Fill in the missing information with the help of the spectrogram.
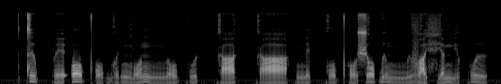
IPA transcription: t ɨ˥˨ pː e˩˧ ʔ o˥˨ pʼ o˩ ɡʷ e˩˧ ŋ͡m o˩˥ nː o˩˧ kʷ ɨ˩˧˩ kː a˩˧ kː a˩˧˩ | n e˩˧ kː o˩˥ pʰ o˩ ʃ o˥˨ ɓ ɨ˥˨ mː ɨ˩˧ v a˩˧ fʲ a˩˥ mʲ e˩˥ kʷ ɨ˥˨

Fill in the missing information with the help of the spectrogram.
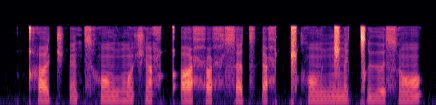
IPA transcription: qʰ ɛ t͡ʃʼ ɛ̃ t͡sʰ ɔ̃ ɡ m ɔ̃ ʃ ã ħ qʼ a ħ ɔ ħ s a t͡sʼ ɛ ħ ǁʰ ɔ̃ ɡ ŋ͡ǁ ɛ ǀ ɨː ə̯ s ɔ̃

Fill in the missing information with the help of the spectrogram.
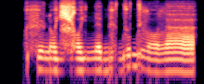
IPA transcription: fʲ ɔ ɳ ɾ ɔ j ʑ ɔ j n ɛ bʲ ɔ d̪ ʊ d̪ ɪ l ɔ l a

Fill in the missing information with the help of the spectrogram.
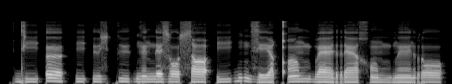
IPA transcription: d i ʔ œ | i ʔ y z k y ɡ ɛ̃ n ɛ z ɔ s ɑ ʔ i ɡ n z e qʼ õ m b æ r æ χ õ m b ɛ̃ r ɔ

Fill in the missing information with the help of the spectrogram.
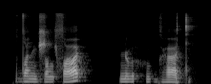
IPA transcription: dˤ u n d͡ʒ a ɳ sˤ ɛ | ɳ ʊ h u ɡʱ a tʲ

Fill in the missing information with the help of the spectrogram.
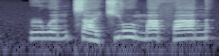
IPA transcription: ɻ w ə˧˥ n t͡s a˨˩ ɪ̯ t͡ɕ j o˥˧ ʊ̯ m ä˥˩ f a˥ n

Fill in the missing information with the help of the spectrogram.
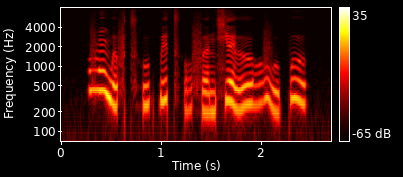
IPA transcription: v ɔ̃˥˩ w ə˧˥ f t͡sʰ u˩˧˩ k͡p ɪ˧˥˧ t͡sʼ ɔ̤˩˧˩ f ɜ˩ n ɕ ɛ˥˩ lː ɔ̤˧˥ v u˩ p ʊ˥˧

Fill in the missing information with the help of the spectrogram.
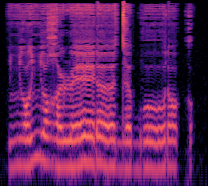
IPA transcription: ʎ ɔ ʎ o ʁ ɤ ɭ ɛː ɾ ɜː d ɜ b oː ɾ ɔ k

